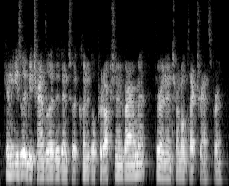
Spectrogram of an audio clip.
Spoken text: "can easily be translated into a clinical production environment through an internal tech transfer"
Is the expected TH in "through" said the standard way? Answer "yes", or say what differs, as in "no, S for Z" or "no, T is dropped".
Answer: yes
